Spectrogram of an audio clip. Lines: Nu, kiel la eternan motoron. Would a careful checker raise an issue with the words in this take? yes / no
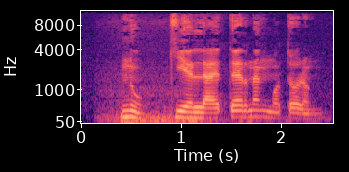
no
